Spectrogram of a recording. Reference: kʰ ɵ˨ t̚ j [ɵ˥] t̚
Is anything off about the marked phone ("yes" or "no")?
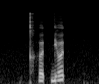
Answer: no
